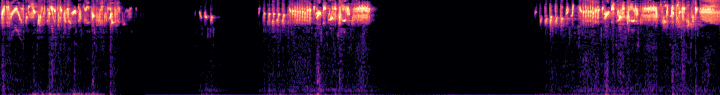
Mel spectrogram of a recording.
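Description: Corn bunting giving three high, dry, jangling bursts, each about one and a half seconds long, separated by short pauses, like a rattled bunch of keys.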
